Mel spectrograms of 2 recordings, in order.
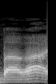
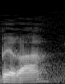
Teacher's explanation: big difference between the kamats and the schwa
